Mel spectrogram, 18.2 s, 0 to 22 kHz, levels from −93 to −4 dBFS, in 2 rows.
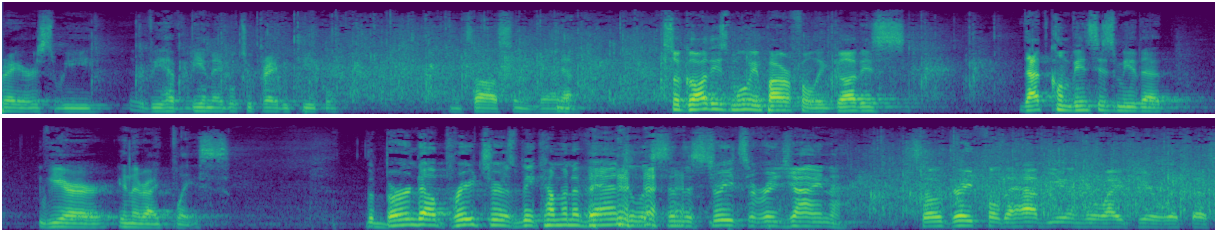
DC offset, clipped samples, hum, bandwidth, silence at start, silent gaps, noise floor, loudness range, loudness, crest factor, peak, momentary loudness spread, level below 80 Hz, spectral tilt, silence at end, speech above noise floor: under 0.1%; under 0.1%; none; 16 kHz; 0 s; none; -58 dBFS; 7 LU; -25 LUFS; 24 dB; -2 dBFS; 14 LU; -74 dBFS; -3.5 dB/octave; 0 s; 33 dB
